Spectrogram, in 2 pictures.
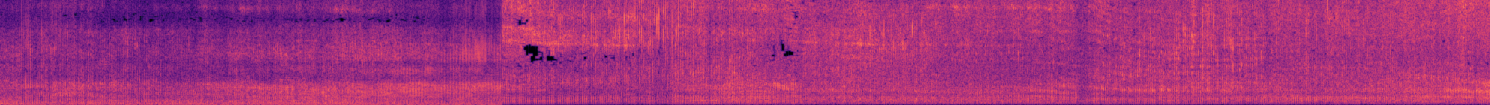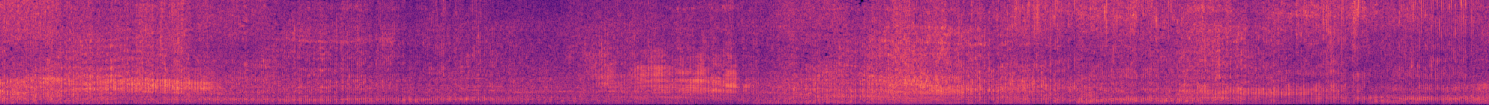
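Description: Small motorcycle engine running hard at racing speed, its note rising and falling as it revs through corners and straights. About five seconds in, the sound switches abruptly from a heavy low drone to a thinner, higher engine note.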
